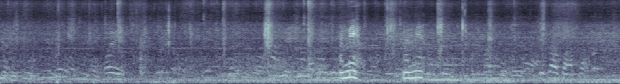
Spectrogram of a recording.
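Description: Several people chatter in the background outdoors.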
